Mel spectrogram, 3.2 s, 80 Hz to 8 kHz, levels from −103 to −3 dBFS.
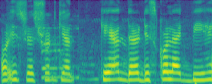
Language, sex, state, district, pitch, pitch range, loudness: Hindi, female, Arunachal Pradesh, Papum Pare, 240 Hz, 230-250 Hz, -15 LUFS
